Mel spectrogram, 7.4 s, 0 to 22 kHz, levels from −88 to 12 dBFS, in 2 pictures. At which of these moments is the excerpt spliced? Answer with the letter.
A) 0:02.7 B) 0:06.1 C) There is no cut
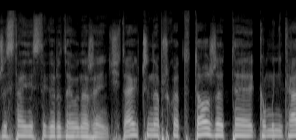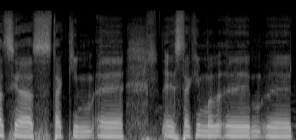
C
